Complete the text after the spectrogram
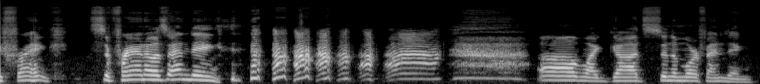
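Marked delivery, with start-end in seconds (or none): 2.3-5.4 high burst of laughter; real laughing fit. Real, not acted. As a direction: crack up at the joke. Laughs at Sopranos ending.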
